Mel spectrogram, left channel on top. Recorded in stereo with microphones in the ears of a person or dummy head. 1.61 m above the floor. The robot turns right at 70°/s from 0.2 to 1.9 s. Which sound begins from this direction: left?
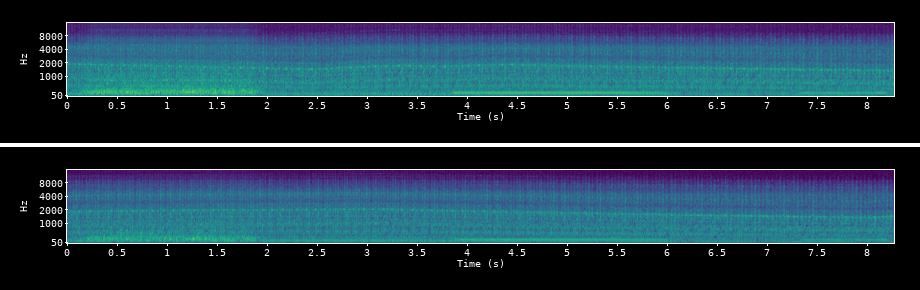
A pop, at 3.8 s.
